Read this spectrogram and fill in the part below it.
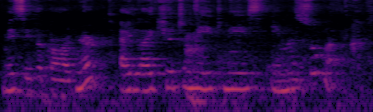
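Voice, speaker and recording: A woman's voice: a little high, moderate pace. A woman reading a story's dialogue aloud at a library event, formally announcing introductions. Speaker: co-reader at a literacy event. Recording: echoey room, distant mic, background noise.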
